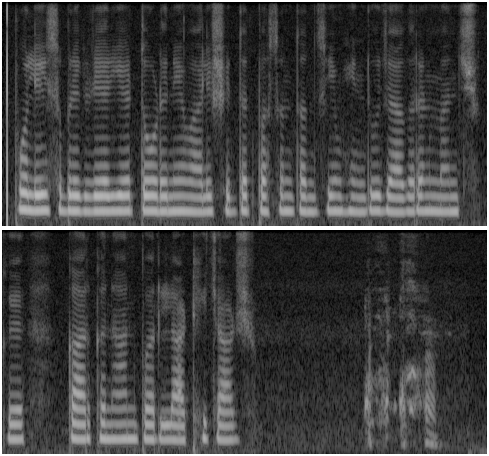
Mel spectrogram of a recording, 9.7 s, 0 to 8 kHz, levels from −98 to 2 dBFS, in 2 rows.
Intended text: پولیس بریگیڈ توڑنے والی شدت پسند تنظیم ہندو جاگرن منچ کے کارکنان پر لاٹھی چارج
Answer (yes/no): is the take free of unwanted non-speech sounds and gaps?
no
